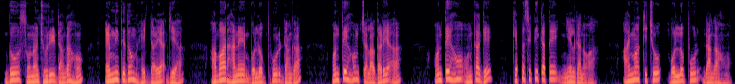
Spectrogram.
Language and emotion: Santali, neutral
